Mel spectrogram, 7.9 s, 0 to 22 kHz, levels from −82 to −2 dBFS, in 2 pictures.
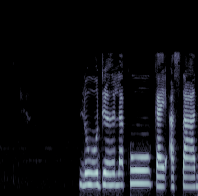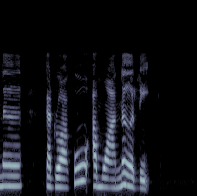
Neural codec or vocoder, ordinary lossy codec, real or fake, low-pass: none; Opus, 64 kbps; real; 7.2 kHz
